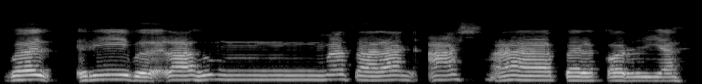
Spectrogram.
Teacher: Bunda di sini ada mim sukun bertemu mim idgham mimi ya. Lahum tahan dulu dengungnya sampai 3 harokat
